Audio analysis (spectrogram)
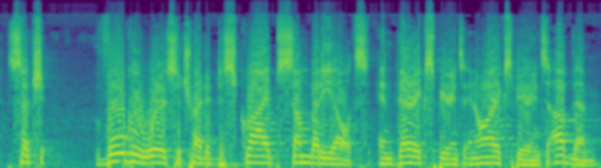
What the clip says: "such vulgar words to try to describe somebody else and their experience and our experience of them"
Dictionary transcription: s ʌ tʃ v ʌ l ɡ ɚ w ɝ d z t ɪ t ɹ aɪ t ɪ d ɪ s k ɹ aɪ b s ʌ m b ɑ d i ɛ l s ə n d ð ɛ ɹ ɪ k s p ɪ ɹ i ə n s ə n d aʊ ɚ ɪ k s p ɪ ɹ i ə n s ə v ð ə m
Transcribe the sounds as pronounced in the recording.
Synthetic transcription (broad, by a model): s ʌ tʃ v ʌ l ɡ ɚ w ɝ d z t ɪ t ɹ aɪ t ɪ d ɪ s k ɹ aɪ b s ʌ m b ɑ d i ɛ l s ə n ð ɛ ɹ ɪ k s p ɪ ɹ i ə n s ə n aʊ ɚ ɪ k s p ɪ ɹ i ə n s ə v ð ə m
